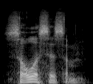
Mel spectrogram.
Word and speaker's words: solecism: And that word is solecism.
